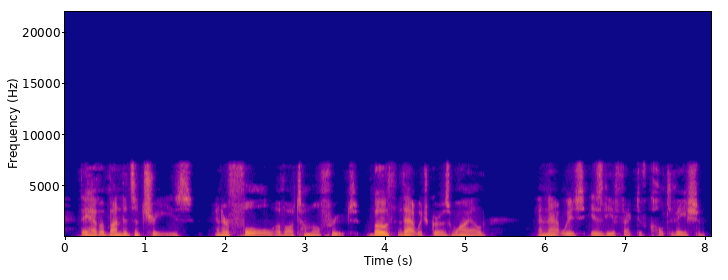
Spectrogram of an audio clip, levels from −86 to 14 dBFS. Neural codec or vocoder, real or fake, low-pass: none; real; 7.2 kHz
